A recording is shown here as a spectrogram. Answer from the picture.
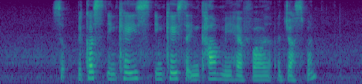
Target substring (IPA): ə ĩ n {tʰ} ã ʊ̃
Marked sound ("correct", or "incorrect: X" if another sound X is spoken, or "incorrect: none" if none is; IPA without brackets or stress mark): incorrect: kʰ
